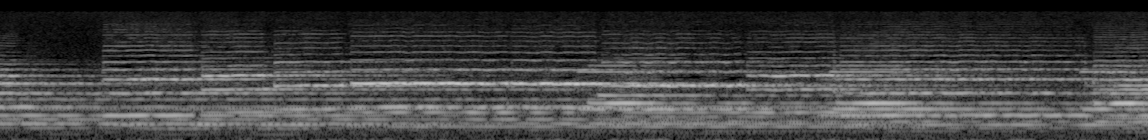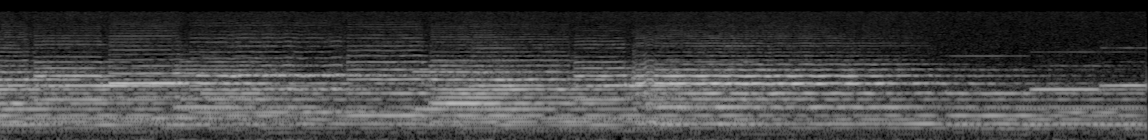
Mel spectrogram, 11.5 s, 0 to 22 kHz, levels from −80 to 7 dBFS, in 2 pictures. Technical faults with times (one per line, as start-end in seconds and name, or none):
none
